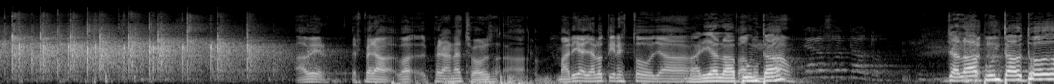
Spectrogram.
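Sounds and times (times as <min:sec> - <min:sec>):
small group applauding: 0:00.0 - 0:03.0
speech: 0:03.0 - 0:08.1, 0:09.5 - 0:10.5.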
